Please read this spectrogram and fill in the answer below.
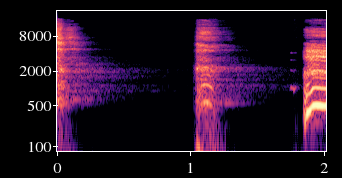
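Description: A woman sighing into a close microphone about a second in, the breath giving a short thump, then a falling hum of her voice beginning near the end, both with a reverb tail.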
